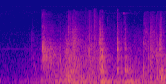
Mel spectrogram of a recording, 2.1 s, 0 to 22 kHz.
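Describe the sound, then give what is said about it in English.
A door is opened to let a visitor in, giving a soft rustle followed by a few faint scraping and knocking sounds from the door moving. “She goes over to the door and lets Nicholas, a 30-something white guy, in.”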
